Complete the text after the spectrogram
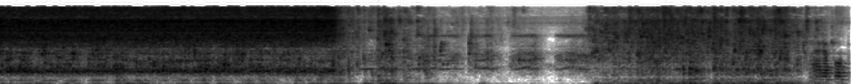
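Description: Water splashes into a metal basin.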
